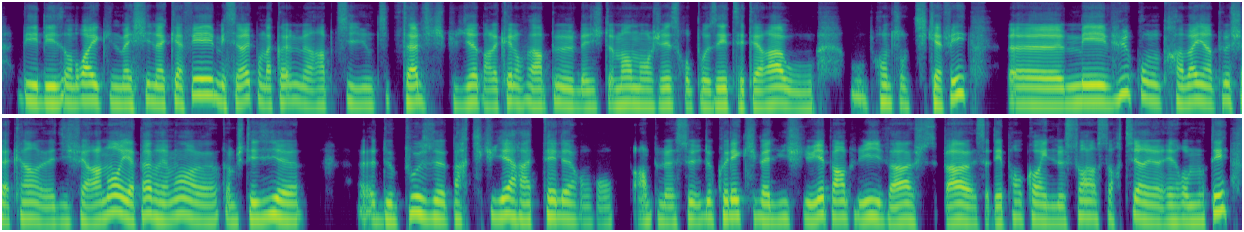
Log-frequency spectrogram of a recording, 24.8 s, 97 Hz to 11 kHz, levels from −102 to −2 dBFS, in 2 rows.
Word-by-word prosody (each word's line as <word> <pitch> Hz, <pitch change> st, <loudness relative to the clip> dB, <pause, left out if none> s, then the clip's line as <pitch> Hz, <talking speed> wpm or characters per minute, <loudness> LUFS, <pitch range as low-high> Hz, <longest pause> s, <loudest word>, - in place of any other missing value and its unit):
des 175 Hz, -3 st, +1 dB
des 160 Hz, +2 st, +2 dB
endroits 165 Hz, +2 st, +3 dB
avec 170 Hz, -1 st, +2 dB
une 155 Hz, -, -4 dB
machine 155 Hz, +2 st, -2 dB
à 155 Hz, -, +3 dB
café 220 Hz, +8 st, +3 dB
mais 170 Hz, -3 st, -2 dB
c'est 155 Hz, -, -6 dB
vrai 180 Hz, +3 st, +3 dB
qu'on 175 Hz, -4 st, -7 dB
a 150 Hz, -, 0 dB
quand 165 Hz, -, -3 dB
même 165 Hz, -2 st, -3 dB
un 145 Hz, 0 st, -3 dB
petit 150 Hz, 0 st, -8 dB
une 150 Hz, -1 st, -6 dB
petite 175 Hz, -, -17 dB
salle, 165 Hz, 0 st, +5 dB
si -, -, -13 dB
je -, -, -14 dB
puis 150 Hz, -, -13 dB
dire, 165 Hz, +2 st, +2 dB
dans 145 Hz, -3 st, -6 dB
laquelle 155 Hz, +3 st, 0 dB
on -, -, -4 dB
va 150 Hz, -3 st, -1 dB
un 140 Hz, -, 0 dB
peu, 145 Hz, -1 st, -2 dB
beh, 135 Hz, 0 st, -3 dB
justement 145 Hz, +3 st, -2 dB
manger, 145 Hz, 0 st, -1 dB
se 145 Hz, -, -12 dB
reposer 135 Hz, +1 st, -1 dB
et 145 Hz, -, -3 dB
cetera 140 Hz, +3 st, +3 dB
ou 125 Hz, -2 st, -6 dB, 0.4 s
ou 195 Hz, -3 st, -9 dB
prendre 165 Hz, 0 st, -4 dB
son 155 Hz, -2 st, -8 dB
petit -, -, -10 dB
café. 195 Hz, -, +2 dB, 0.4 s
Heu, 150 Hz, -1 st, +5 dB
mais 165 Hz, +2 st, +5 dB
vu 200 Hz, +10 st, -1 dB
qu'on 180 Hz, -6 st, -3 dB
travaille 165 Hz, +2 st, +1 dB
un 155 Hz, -2 st, +1 dB
peu 180 Hz, +3 st, -3 dB
chacun, 155 Hz, 0 st, -3 dB
heu, 135 Hz, 0 st, -5 dB
différemment, 150 Hz, +8 st, +1 dB
il 180 Hz, -, +5 dB
y -, -, +5 dB
a -, -, +2 dB
pas 190 Hz, +4 st, +2 dB
vraiment, 170 Hz, +1 st, 0 dB
heu, 145 Hz, 0 st, -2 dB
comme 140 Hz, 0 st, -6 dB
je -, -, -5 dB
t'ai 155 Hz, -, +2 dB
dit, 180 Hz, +4 st, +2 dB
heu 155 Hz, -2 st, +2 dB, 0.6 s
heu, 155 Hz, -, -5 dB
de 150 Hz, +1 st, -2 dB
pause, 180 Hz, +3 st, -1 dB
heu, 160 Hz, -2 st, +2 dB
particulière 170 Hz, +3 st, -1 dB
à 150 Hz, 0 st, 0 dB
telle 165 Hz, +2 st, 0 dB
heure 155 Hz, -4 st, -1 dB
en 135 Hz, -, -12 dB
gros. 130 Hz, +1 st, -12 dB, 0.2 s
Par -, -, -4 dB
exemple, 140 Hz, -3 st, -6 dB
ce 160 Hz, -, -4 dB
le 155 Hz, +2 st, -2 dB
collègue 175 Hz, +2 st, +2 dB
qui 165 Hz, -, -9 dB
va 155 Hz, -2 st, +2 dB
lui 150 Hz, +2 st, -4 dB
fuyez, 160 Hz, +4 st, +1 dB
par 170 Hz, -3 st, +2 dB
exemple, 165 Hz, +1 st, -2 dB
lui 165 Hz, +2 st, +1 dB
il -, -, -1 dB
va 145 Hz, +2 st, +3 dB
je 140 Hz, -, -9 dB
sais -, -, -16 dB
pas 140 Hz, -1 st, +4 dB
ça -, -, -11 dB
dépend 140 Hz, +4 st, -4 dB
quand 155 Hz, -1 st, 0 dB
il 140 Hz, -1 st, -2 dB
le 135 Hz, -, -3 dB
sent 165 Hz, +4 st, -2 dB
sortir 155 Hz, +3 st, -2 dB
et 140 Hz, -2 st, 0 dB
et 140 Hz, -, -1 dB
remonter, 145 Hz, +10 st, +1 dB
155 Hz, 245 wpm, -23 LUFS, 145-170 Hz, 0.6 s, salle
